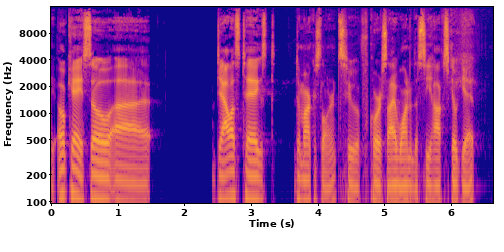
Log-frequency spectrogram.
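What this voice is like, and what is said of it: Low, slow podcast voice. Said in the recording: “With my new podcast voice... Low and slow”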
